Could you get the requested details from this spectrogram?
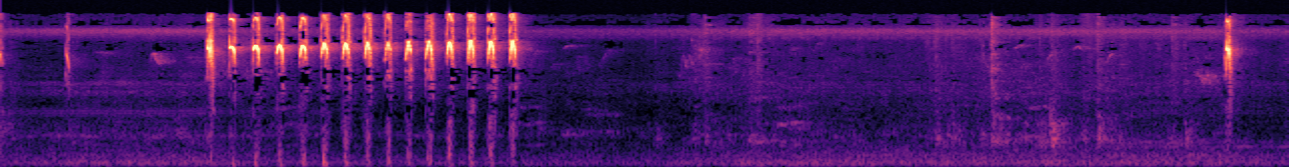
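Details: Velvet-fronted nuthatch in full 'nembak' singing: after a soft lone note, one sustained burst of about a dozen rapid, sharp, high-pitched notes delivered evenly over two seconds, then quiet with a couple of isolated high chips.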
